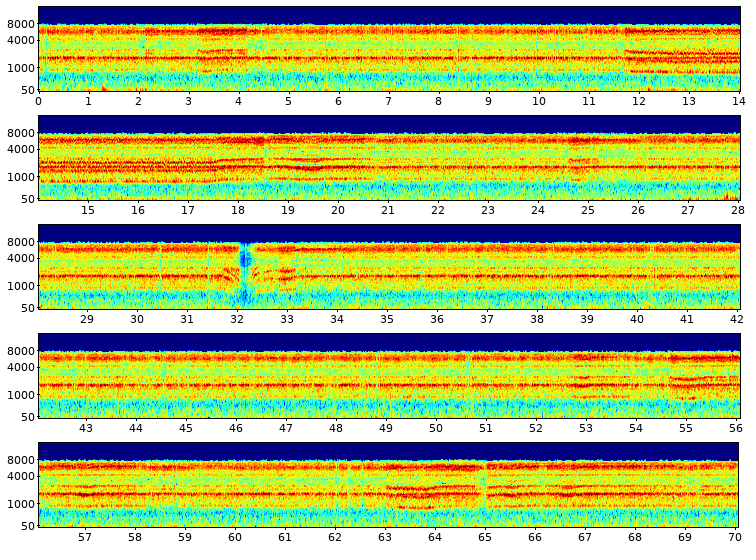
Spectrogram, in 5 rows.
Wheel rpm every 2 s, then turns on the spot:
230, 230, 230, 230, 230, 230, 210, 210, 210, 230, 230, 230, 230, 230, 230, 210, 170, 230, 230, 230, 230, 230, 240, 230, 230, 230, 230, 230, 230, 230, 230, 230, 220, 230, 230.
none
